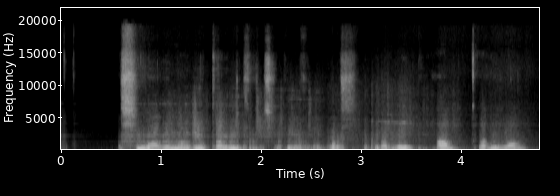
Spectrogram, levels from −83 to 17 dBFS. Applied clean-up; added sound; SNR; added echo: neural mask model RNNoise.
